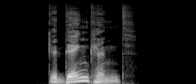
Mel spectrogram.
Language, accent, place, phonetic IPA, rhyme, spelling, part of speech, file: German, Germany, Berlin, [ɡəˈdɛŋkn̩t], -ɛŋkn̩t, gedenkend, verb, De-gedenkend.ogg
- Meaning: present participle of gedenken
